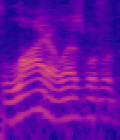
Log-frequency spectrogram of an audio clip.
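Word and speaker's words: Lael: Lyle or Lyle and it is in fact pronounced Lyle as one would pronounce ly le but just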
